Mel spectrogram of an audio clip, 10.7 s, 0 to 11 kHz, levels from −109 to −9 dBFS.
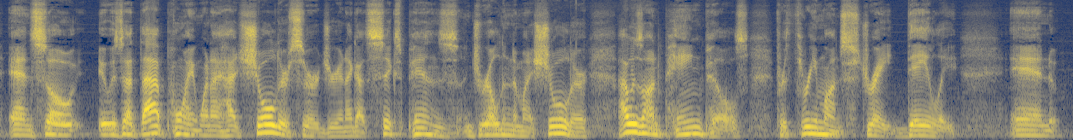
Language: English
